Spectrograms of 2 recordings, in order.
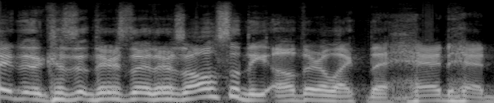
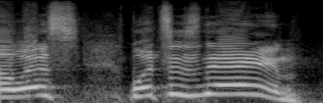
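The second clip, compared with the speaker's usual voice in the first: mocking demand; 12 semitones higher, slower than usual. Mock-angry boss demands a name.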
